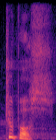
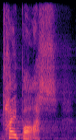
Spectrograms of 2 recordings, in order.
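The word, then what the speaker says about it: tupos (τύπος): The Greek word there is, you'd pronounce it tupos, but we might say typos. That's the way we would say it, typos.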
